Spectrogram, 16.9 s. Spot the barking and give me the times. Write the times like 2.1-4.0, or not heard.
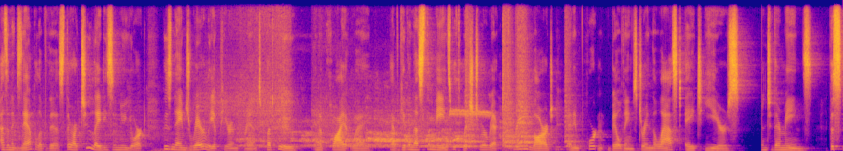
4.7-11.5.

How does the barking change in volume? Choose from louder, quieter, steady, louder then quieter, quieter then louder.
louder.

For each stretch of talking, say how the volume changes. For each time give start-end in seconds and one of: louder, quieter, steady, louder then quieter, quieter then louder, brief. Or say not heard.
0.0-16.8 steady.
